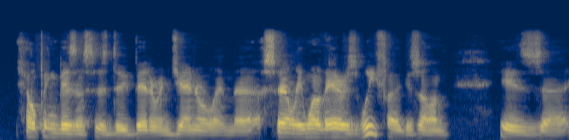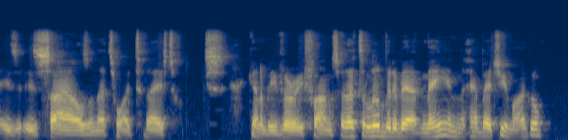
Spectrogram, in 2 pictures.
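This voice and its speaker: A man talks at a very fast pace with an Australian accent. His pitch is fairly low, with ordinary variation. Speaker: business consultant, co-founder. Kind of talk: webinar presentation.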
